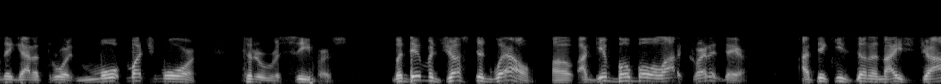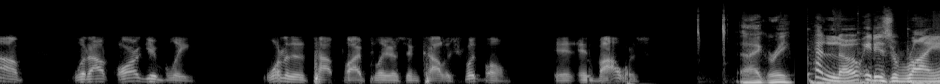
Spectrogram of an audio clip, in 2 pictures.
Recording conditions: phone line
